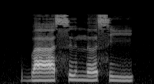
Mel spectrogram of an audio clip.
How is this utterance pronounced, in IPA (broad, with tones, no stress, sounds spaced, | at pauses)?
b aː˨ s ɨ˧ n ə˨˦ s i˨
